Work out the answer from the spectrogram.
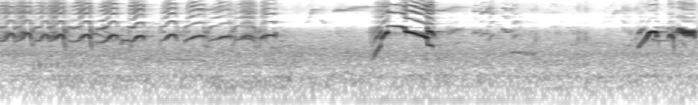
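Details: Superb lyrebird kept at Adelaide Zoo, Australia, reeling off mimicked sounds such as birds and tools: rapid bursts of looping whistles, then a pause, a loud rising sweep with a whip-like crack, and further rising whistles.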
